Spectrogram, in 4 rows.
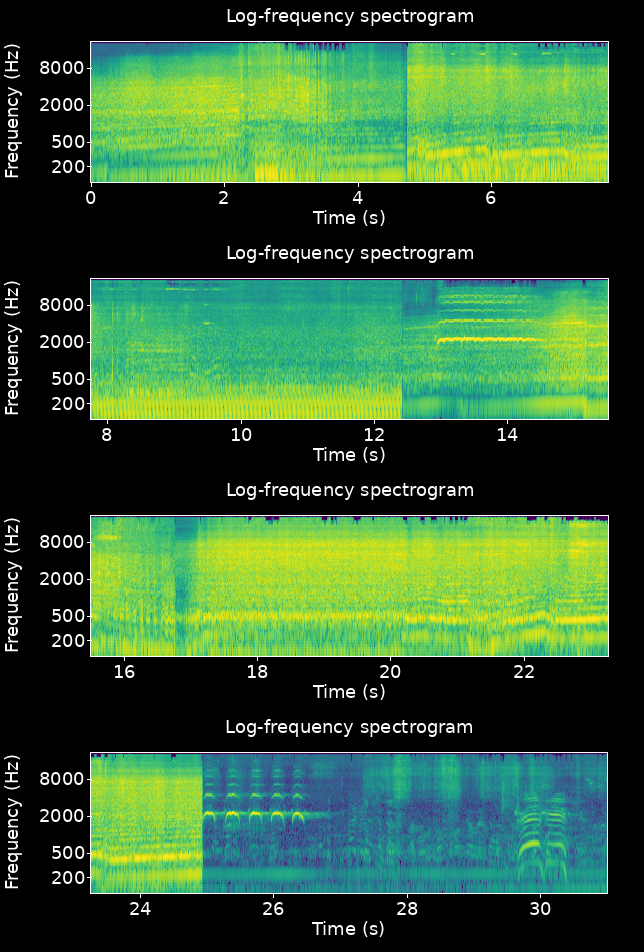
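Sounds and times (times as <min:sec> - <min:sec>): rally car engine high revs: 0:00.0 - 0:25.0
rally car passing: 0:00.0 - 0:25.0
brief high whistle: 0:12.8 - 0:15.3.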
